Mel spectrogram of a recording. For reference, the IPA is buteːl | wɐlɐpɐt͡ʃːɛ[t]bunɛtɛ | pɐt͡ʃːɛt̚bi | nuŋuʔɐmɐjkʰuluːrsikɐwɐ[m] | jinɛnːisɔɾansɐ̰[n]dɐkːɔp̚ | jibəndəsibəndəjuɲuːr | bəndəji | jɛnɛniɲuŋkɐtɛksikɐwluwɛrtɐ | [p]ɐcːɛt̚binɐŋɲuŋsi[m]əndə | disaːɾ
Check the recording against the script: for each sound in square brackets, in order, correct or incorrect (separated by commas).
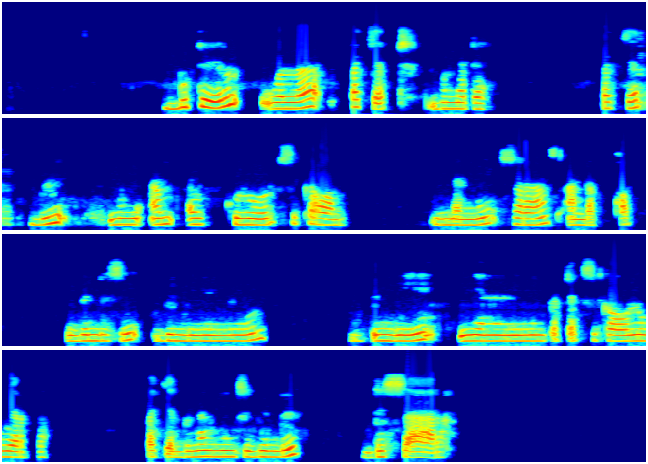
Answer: correct, correct, correct, correct, incorrect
